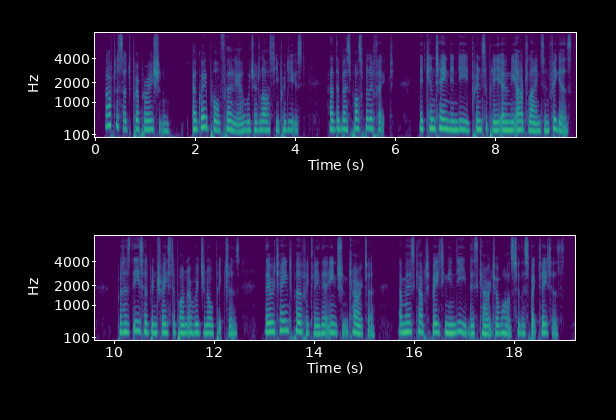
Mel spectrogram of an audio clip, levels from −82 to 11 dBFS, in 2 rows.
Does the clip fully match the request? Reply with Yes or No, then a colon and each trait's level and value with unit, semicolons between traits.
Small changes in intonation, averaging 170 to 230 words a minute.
No: narrow, 2.2 semitones; average, 155 wpm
